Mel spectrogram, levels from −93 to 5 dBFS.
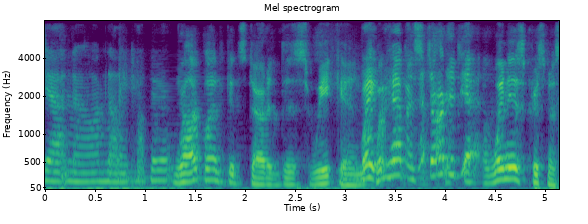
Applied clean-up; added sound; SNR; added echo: neural mask model DeepFilterNet 3.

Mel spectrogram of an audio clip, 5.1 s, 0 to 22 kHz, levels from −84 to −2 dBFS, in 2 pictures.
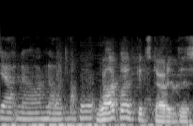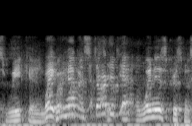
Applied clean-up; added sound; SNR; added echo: neural separator model SepFormer DNS4.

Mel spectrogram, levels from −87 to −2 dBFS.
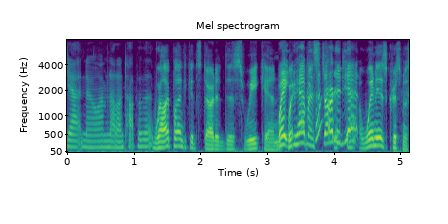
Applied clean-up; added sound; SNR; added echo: none; none; none; none.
